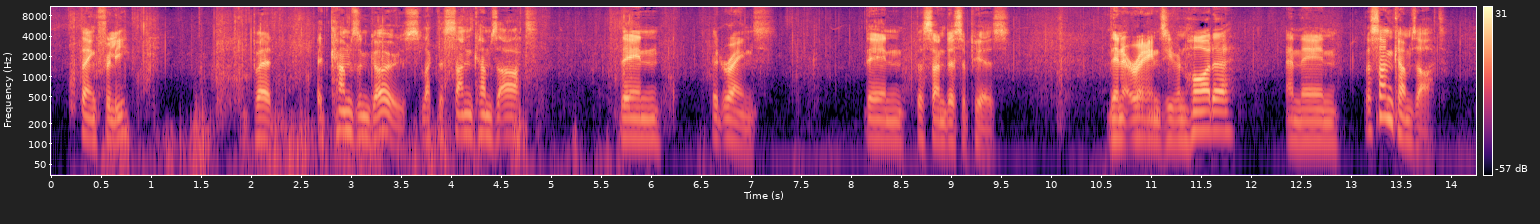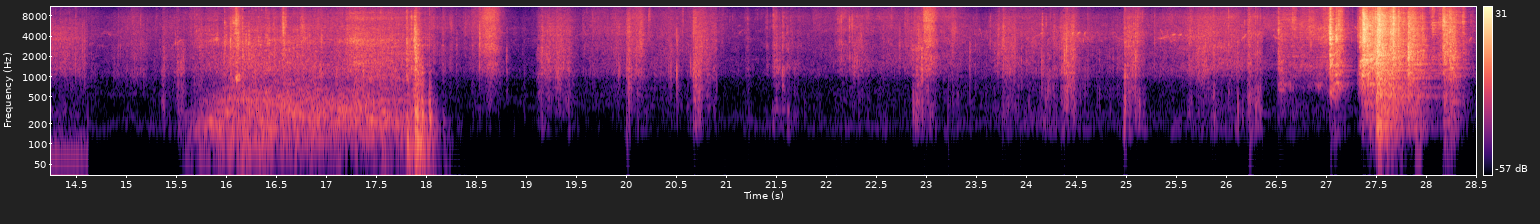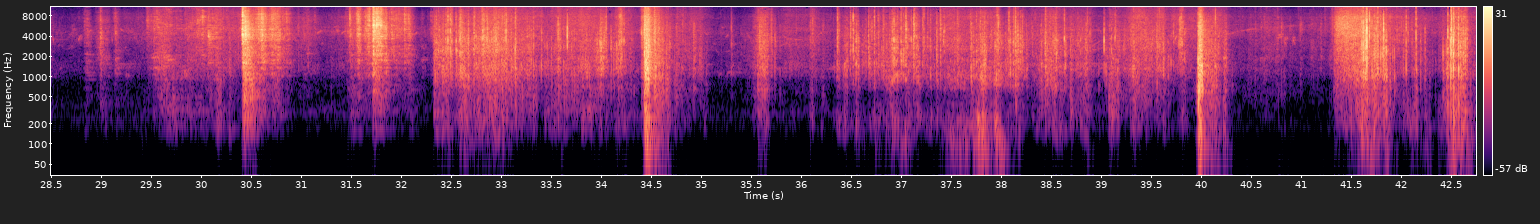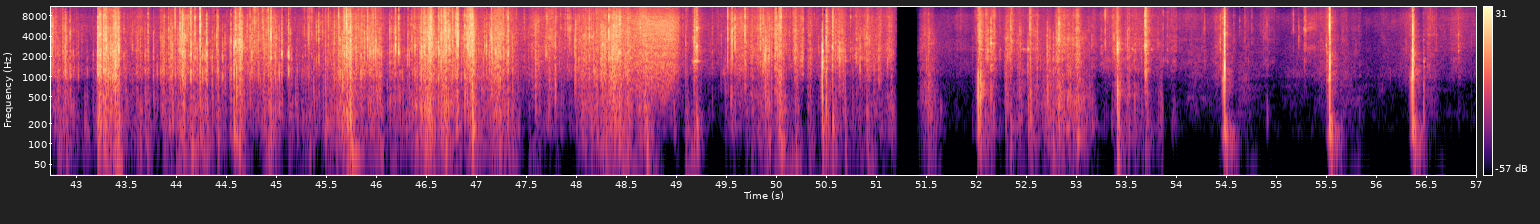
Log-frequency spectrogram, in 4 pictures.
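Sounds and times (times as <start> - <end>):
plastic bags rustling: 32.3 - 34.4, 36.3 - 40.0, 41.3 - 51.2.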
